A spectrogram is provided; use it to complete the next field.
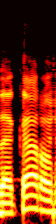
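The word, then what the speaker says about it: ذكر: Wa dzakara syaihu, jangan dibaca zikru ya. Ini bukan mubtada tapi fi'il.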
